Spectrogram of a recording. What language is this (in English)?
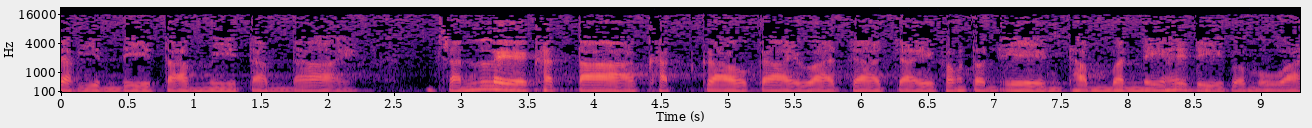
Thai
